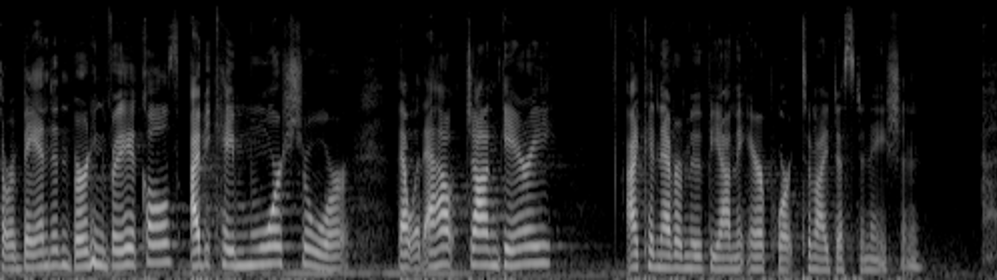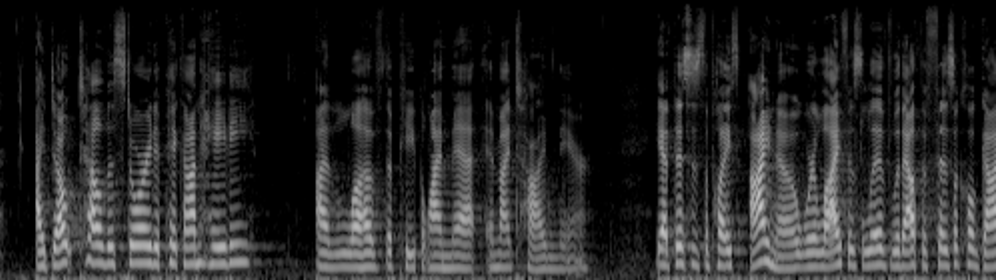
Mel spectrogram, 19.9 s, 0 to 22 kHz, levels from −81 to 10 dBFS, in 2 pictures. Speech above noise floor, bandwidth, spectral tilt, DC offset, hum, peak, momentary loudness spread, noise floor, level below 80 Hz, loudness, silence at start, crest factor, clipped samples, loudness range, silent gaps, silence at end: 37 dB; over 20 kHz; -4 dB/octave; under 0.1%; none; 0 dBFS; 13 LU; -60 dBFS; -52 dBFS; -23 LUFS; 0 s; 24 dB; under 0.1%; 7 LU; none; 0 s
